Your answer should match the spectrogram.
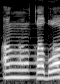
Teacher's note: قاف اور ضاد حروف مستعلیہ ہیں، انہیں ہم پر کر کے پڑھیں گے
